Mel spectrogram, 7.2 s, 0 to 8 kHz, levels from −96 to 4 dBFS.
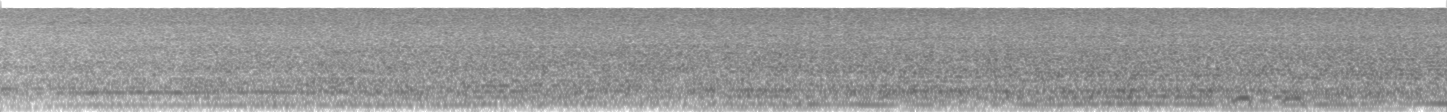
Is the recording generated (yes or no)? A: yes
